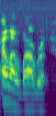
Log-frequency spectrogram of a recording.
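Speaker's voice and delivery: cheerful, bright voice. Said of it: "You sound very cheerful".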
